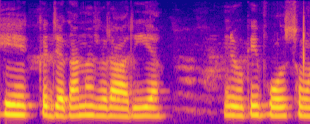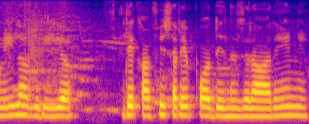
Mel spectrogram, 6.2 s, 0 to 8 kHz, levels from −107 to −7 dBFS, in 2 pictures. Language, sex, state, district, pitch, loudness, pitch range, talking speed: Punjabi, female, Punjab, Kapurthala, 215 Hz, -16 LUFS, 205-230 Hz, 205 wpm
